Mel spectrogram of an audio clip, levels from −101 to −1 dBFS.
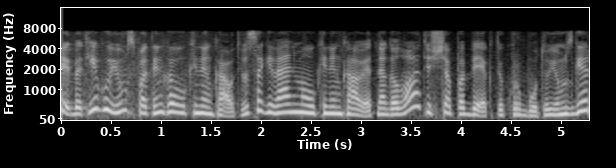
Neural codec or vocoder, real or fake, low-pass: none; real; 7.2 kHz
